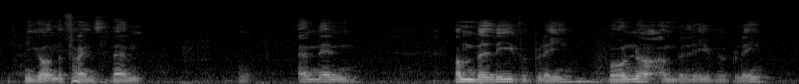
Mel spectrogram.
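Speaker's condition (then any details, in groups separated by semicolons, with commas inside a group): Traumatic brain injury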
